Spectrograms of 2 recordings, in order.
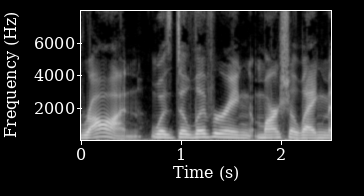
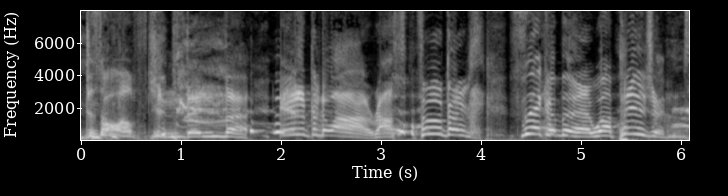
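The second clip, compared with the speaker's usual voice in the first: slow, higher, shouted mock Russian accent; 8 semitones higher, slower than usual. Reading keyboard-mash notes to friend, mock Russian accent. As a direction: ham up a guttural Russian accent. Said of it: "That was a little more Russian".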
